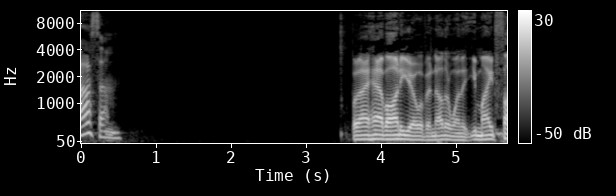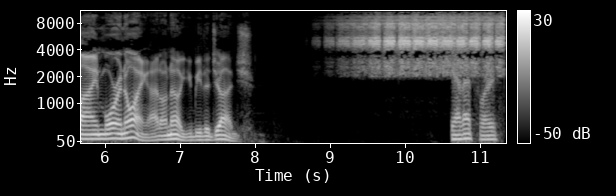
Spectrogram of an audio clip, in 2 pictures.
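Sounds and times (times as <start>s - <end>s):
speech: 0.0s - 0.6s, 3.6s - 8.0s, 10.6s - 11.3s
dense high-pitched insect buzzing and chirping at night: 8.8s - 11.3s.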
